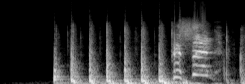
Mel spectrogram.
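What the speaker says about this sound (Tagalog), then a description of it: "bigla siyang nakarinig ng malakas na katok sa pinto" Loud knocking on a door, a rapid series of about seven heavy raps starting abruptly after a short silence, with a voice breaking in near the end.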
